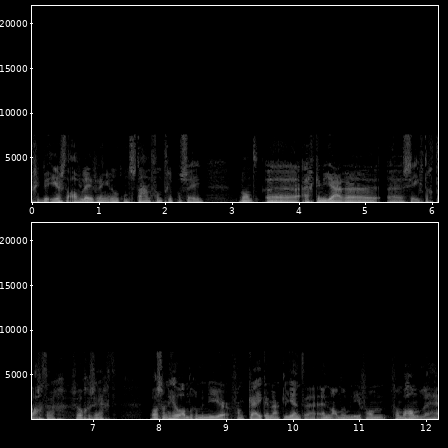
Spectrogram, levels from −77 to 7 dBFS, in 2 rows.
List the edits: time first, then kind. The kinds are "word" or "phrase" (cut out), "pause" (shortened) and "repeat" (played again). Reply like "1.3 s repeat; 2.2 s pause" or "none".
1.8 s word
